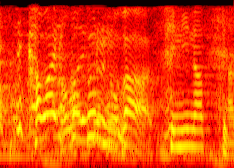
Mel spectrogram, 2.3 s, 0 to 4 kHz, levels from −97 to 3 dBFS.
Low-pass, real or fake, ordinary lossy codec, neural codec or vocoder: 3.6 kHz; real; AAC, 16 kbps; none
